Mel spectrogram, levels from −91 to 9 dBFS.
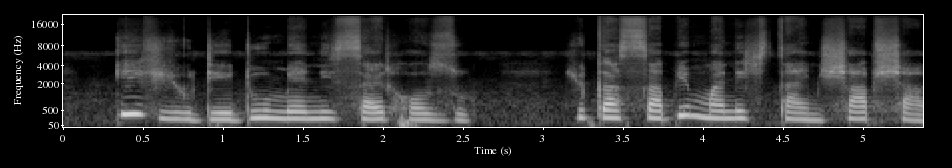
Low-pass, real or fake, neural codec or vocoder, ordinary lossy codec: none; fake; autoencoder, 48 kHz, 128 numbers a frame, DAC-VAE, trained on Japanese speech; none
